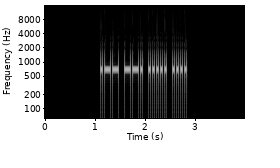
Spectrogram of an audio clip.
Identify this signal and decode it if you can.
Morse code, heard as a keyed tone, about 30 wpm, 700 Hz. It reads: WG5H
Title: Call Signs - 30wpm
